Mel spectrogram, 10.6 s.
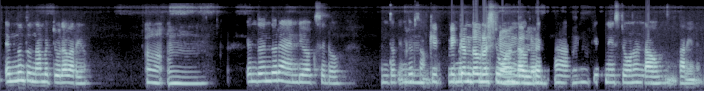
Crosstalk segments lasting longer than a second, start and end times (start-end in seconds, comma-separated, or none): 6.1-8.1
